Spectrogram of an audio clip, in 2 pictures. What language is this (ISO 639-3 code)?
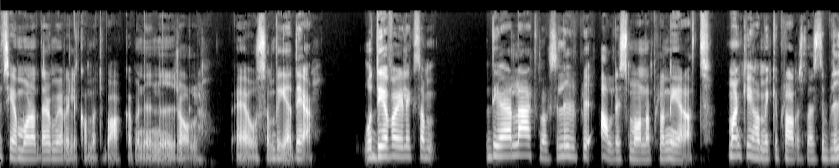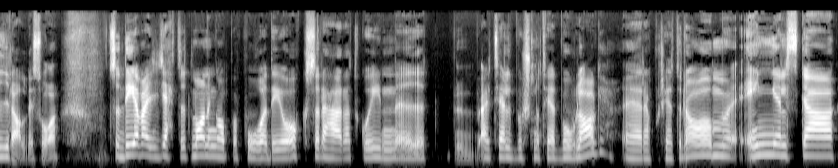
swe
